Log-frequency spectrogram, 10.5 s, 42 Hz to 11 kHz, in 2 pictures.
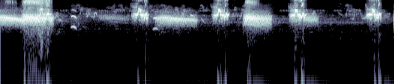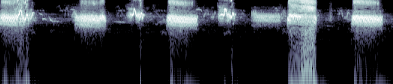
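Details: Osprey on a nest with a fish, recorded by nest camera on 3 June 2018 around 5 PM; insistent high, piercing whistled calls repeated about every half second to second, with sharp broadband clicks.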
